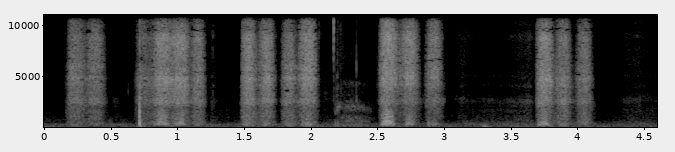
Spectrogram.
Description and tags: Quick Sniffing
person, quickly, sniffing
